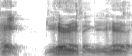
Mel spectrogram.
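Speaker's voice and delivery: anxious, fast, frantic, freaked-out repeating. Retelling an episode scene, imitating Luthen freaking out. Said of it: "freaking out about Clea all the time".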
